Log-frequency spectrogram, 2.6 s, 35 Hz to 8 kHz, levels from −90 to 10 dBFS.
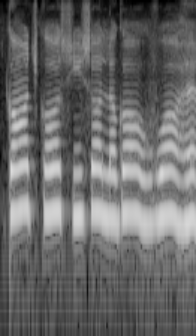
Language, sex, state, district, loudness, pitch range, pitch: Hindi, male, Uttar Pradesh, Shamli, -13 LUFS, 240-260 Hz, 250 Hz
